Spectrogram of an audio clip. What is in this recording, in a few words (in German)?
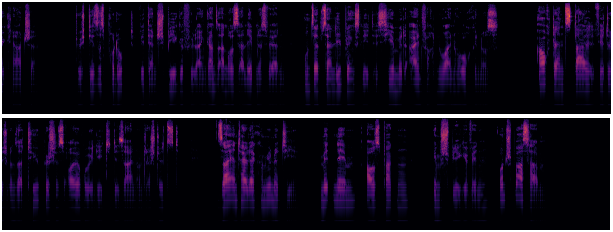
headset mikrofon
